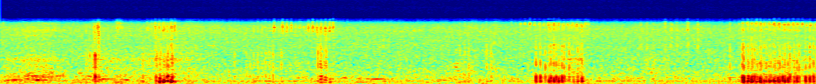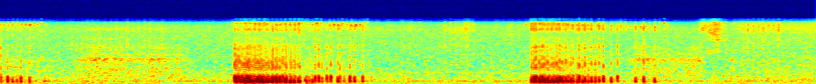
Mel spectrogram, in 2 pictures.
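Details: Morning indoors with a chocolate spot tabby x seal point Siamese cat making it hard to get out of bed: irregular purring, soft short rumbles early, then longer, louder pulsed bursts every three seconds or so.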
